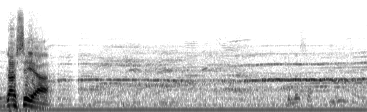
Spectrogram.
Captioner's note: audience cheering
